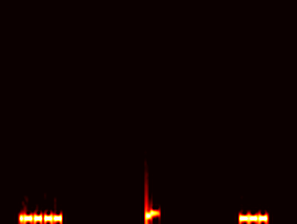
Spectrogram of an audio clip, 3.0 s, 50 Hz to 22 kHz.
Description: Morse code, heard as a keyed tone, about 48 wpm, 700 Hz. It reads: 1 O
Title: Single Letter-Number Alt 50wpm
